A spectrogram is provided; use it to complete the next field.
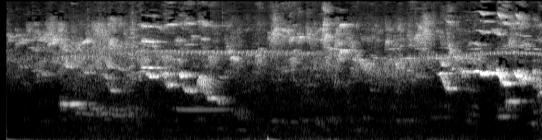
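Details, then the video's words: Captive sparrows, very social birds, kept indoors: a dense chatter of overlapping high chirps and short squawks from several birds, some notes sliding downward, with a steady twittering throughout. "Воробьи - Sparrow"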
